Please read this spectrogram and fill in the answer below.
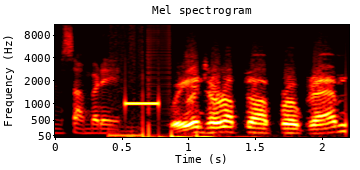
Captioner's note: beep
